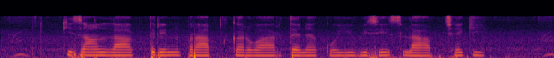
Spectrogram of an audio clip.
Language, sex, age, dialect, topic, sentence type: Magahi, female, 18-24, Northeastern/Surjapuri, agriculture, statement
